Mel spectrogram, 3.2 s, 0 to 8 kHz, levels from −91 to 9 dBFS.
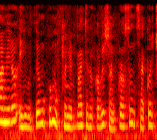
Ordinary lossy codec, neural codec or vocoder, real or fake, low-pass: none; codec, 16 kHz, 4 kbps, FreqCodec, smaller model; fake; 7.2 kHz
